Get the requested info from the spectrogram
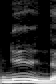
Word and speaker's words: Nuun: I also like Noon. Those are those tablets. It's spelled N-U-U-N, and they have hydration electrolyte tablets.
